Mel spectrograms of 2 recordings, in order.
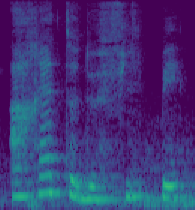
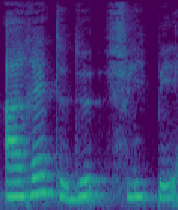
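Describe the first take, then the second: First: Slow whispered "arrête de flipper"; whispered model phrase. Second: Slow spoken "Arrête de flipper", stress on "Arrête"; slow clear model phrase. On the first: Teacher whispering slang example to learners. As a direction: breathe it slowly, stress on "arrête". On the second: Teacher repeating slang slowly and aloud. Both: Shown as a demonstration.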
